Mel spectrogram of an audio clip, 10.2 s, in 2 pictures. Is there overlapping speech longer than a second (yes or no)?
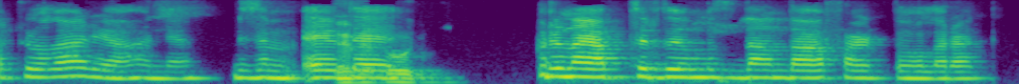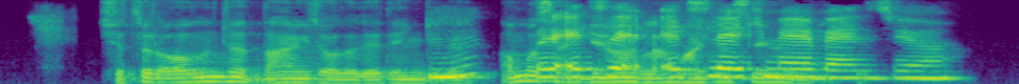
yes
